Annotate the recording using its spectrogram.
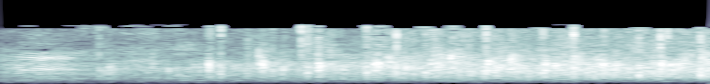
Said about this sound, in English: Keep clapping if you're clapping. If you ain't clapping, don't clap. See the people clapping? That's the ones that take those classes. See the people not clapping?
